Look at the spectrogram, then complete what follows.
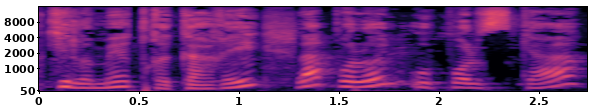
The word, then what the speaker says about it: Polska: Carr la Pologne ou Polska comme on le prononce bien ici et le pays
